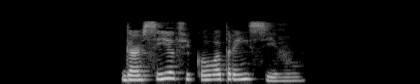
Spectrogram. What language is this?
Portuguese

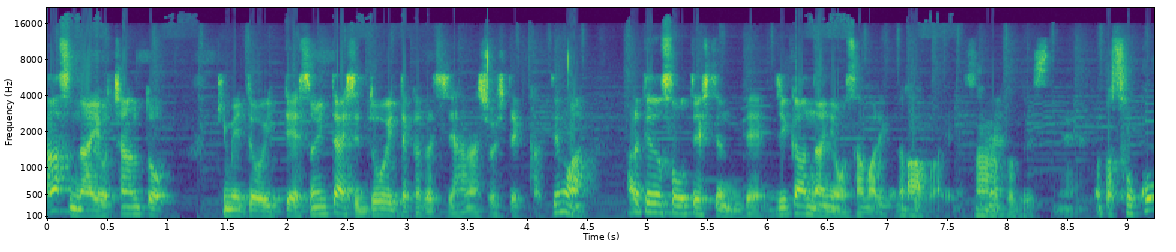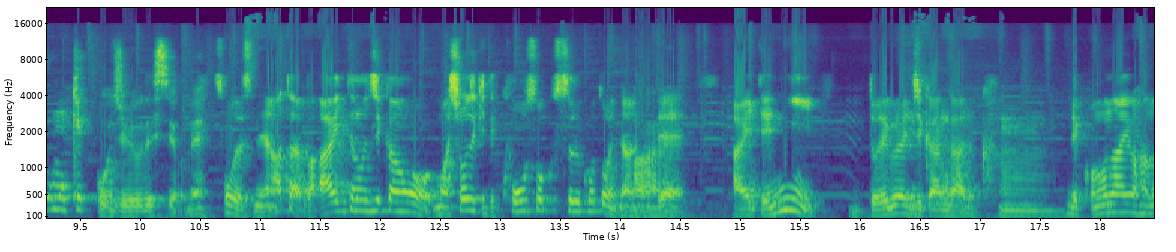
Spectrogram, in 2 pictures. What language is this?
Japanese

